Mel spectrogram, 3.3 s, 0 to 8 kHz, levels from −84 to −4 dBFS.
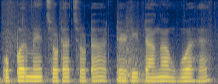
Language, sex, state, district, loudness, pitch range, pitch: Hindi, male, West Bengal, Alipurduar, -17 LUFS, 130-135 Hz, 135 Hz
